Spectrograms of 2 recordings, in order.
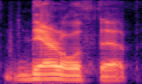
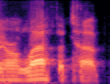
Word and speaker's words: Nyarlathotep: Jesus Christ, you pronounce this. Jesus Christ. Oh, Nyarlathotep. Yeah. Nyarlathotep.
